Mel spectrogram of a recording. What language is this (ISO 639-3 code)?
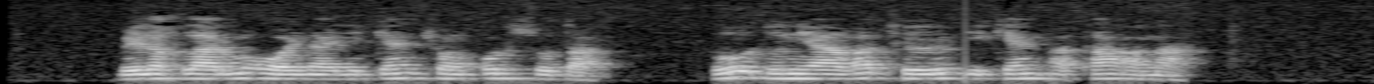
uig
